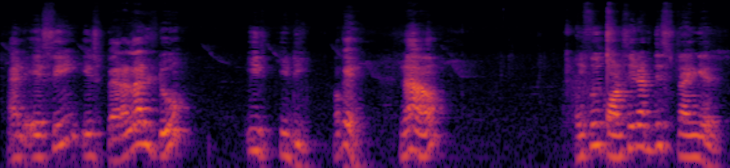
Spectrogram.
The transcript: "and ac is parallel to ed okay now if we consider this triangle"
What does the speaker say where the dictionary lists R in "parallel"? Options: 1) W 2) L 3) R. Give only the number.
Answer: 3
